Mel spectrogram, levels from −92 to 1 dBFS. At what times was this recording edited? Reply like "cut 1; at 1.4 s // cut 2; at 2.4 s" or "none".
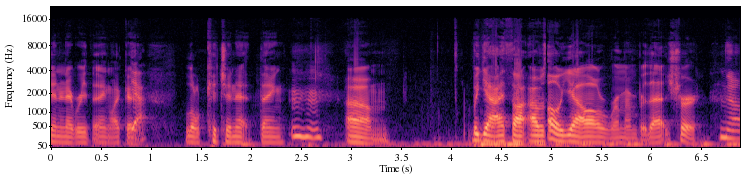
cut 1; at 4.9 s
